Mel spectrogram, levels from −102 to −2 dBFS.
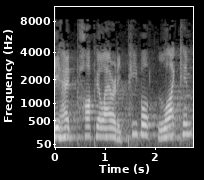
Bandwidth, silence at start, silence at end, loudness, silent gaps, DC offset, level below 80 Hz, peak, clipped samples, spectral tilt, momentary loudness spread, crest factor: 8.6 kHz; 0 s; 0 s; -26 LUFS; none; under 0.1%; -62 dBFS; -10 dBFS; under 0.1%; -6 dB/octave; 5 LU; 16 dB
